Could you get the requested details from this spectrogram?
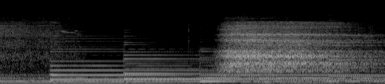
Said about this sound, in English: Fill up your chest and belly deep dragon breath in and out.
